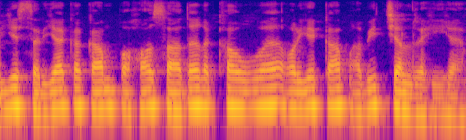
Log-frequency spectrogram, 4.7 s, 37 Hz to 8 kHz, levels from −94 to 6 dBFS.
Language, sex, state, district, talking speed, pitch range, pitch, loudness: Hindi, male, Bihar, Madhepura, 205 wpm, 120-135 Hz, 125 Hz, -16 LUFS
